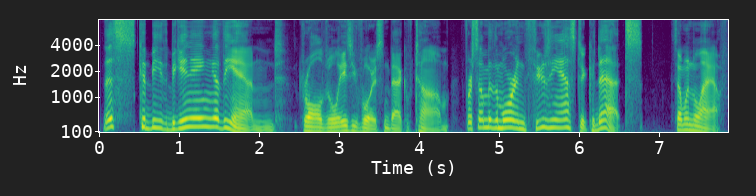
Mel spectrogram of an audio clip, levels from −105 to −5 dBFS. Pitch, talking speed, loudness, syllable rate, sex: 145 Hz, 190 wpm, -19 LUFS, 5.3 syllables/s, male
